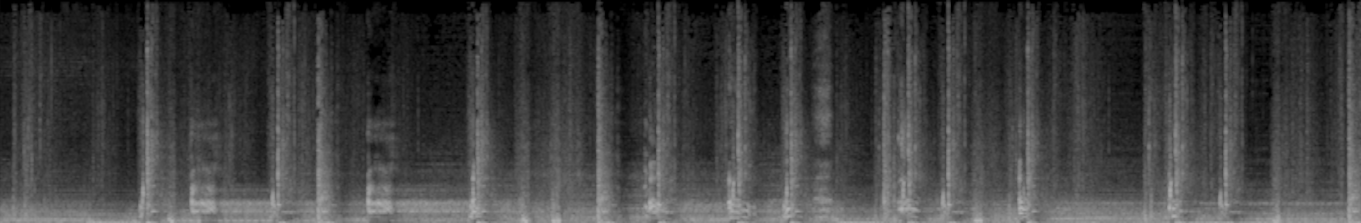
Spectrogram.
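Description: A wooden club strikes a body with heavy thuds.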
